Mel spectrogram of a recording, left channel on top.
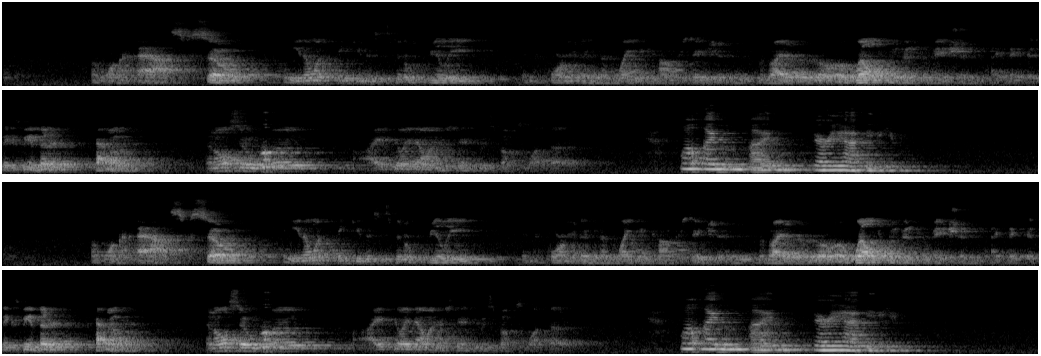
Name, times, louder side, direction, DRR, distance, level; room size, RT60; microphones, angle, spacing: voice 1, 0.9-2.4 2.8-4.7 5.2-10.9 11.3-11.7 12.4-13.4 13.7-16.0, right 2 dB, 75° right, -1 dB, 2.6 m, -33 dB
voice 2, 17.2-18.2 18.5-19.3, equal, 15° left, 0 dB, 1.4 m, -26 dB
16.0 x 7.0 x 3.4 m, 1.3 s
head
